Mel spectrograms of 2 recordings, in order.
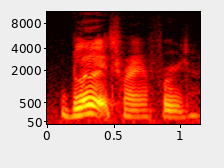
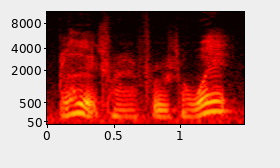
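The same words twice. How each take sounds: First: Said in the usual way. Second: Can't believe what she heard; shocked disbelief. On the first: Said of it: "they were like". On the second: Retold or imitated. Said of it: "I'm like".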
